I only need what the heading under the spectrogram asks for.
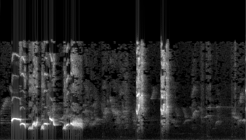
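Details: Singing white-rumped shama used as a prompt to get other shamas singing: a burst of rich warbled whistles and slurred notes around the first second and a half, then short sharp chips after a quiet gap.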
